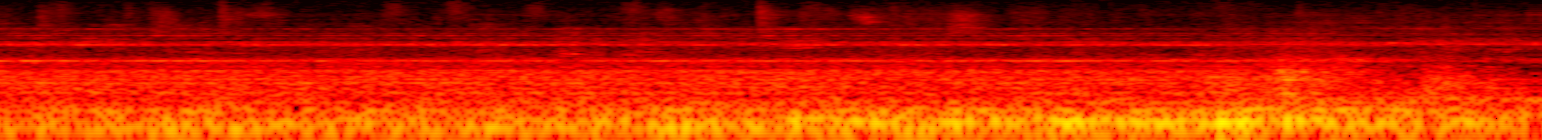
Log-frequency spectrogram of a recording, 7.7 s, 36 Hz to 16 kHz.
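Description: Passenger train running fast over the rails, heard from inside the carriage: a continuous low rumble of the wheels with a steady high whine over it, as it crosses a steel truss bridge at about 140 km/h.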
